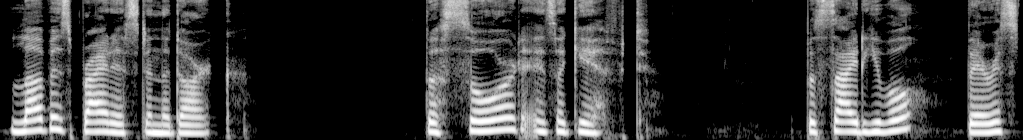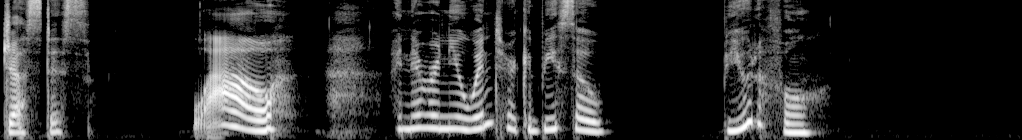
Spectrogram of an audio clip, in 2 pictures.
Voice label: Animation Voiceover

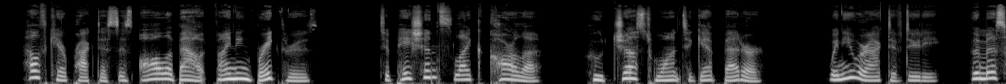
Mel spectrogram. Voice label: Conversational - INTERNET - Relatable - Warm

